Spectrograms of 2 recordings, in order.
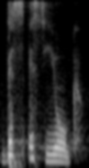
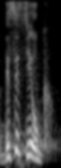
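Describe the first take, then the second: First: Slow soft emphasis. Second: Said in the usual way. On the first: Shown as a demonstration. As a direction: stretch out "This is योग" very slowly and softly. Slow repeat of the phrase. ("This is योग" बहुत धीरे और धीमे स्वर में)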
